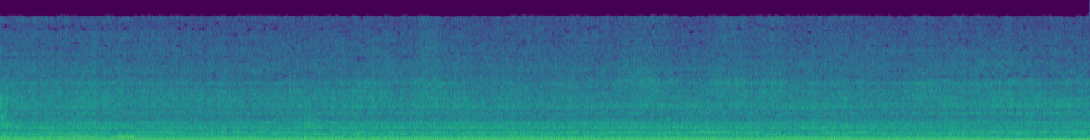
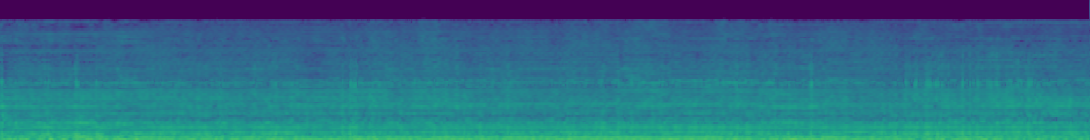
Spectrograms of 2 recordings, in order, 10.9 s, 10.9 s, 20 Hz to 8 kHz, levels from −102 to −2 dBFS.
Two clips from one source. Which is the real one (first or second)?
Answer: first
